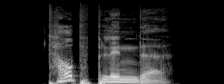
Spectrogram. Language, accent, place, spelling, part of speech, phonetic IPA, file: German, Germany, Berlin, taubblinde, adjective, [ˈtaʊ̯pˌblɪndə], De-taubblinde.ogg
- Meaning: inflection of taubblind: 1. strong/mixed nominative/accusative feminine singular 2. strong nominative/accusative plural 3. weak nominative all-gender singular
